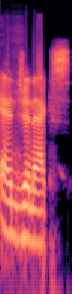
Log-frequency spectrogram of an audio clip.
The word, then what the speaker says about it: nginx: management stories with free engine X is I mean is maybe how I would say it and how I'm going to say it since it's my story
